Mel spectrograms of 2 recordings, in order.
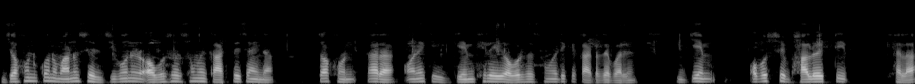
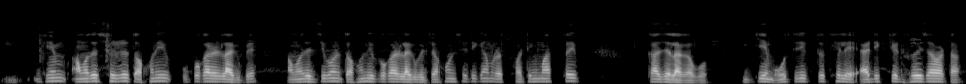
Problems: background sounds at intervals, background conversations at intervals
